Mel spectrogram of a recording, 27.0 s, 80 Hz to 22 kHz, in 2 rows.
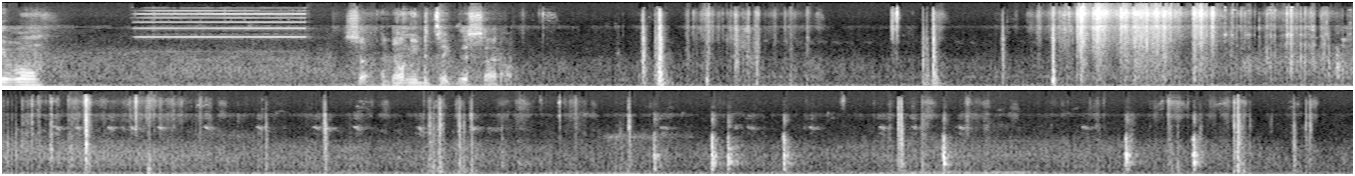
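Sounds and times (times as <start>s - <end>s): handling clicks and metallic clatter: 10.3s - 15.3s.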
